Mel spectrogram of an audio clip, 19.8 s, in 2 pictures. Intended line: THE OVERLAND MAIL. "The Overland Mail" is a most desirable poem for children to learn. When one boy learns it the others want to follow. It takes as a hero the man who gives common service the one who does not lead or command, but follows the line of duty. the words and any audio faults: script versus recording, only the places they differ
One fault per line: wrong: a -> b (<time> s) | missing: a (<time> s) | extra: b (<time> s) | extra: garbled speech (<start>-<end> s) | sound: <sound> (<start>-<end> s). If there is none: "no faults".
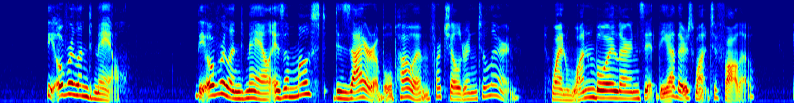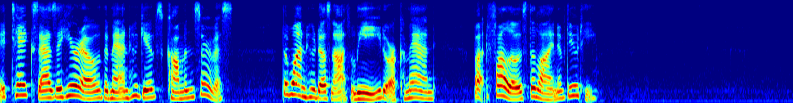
no faults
